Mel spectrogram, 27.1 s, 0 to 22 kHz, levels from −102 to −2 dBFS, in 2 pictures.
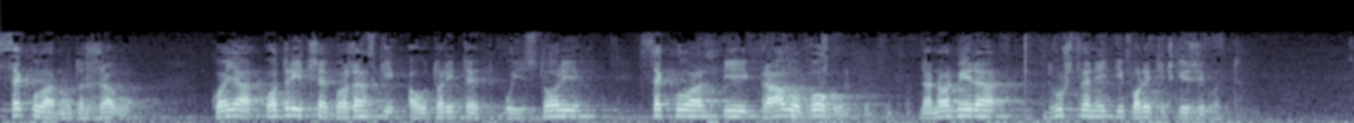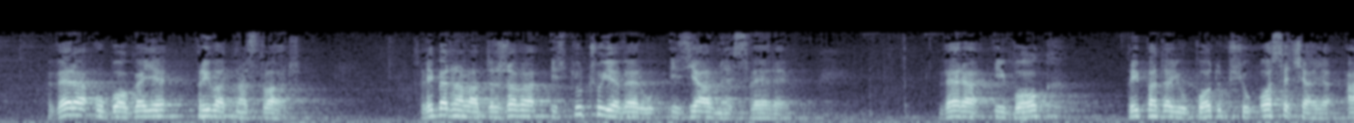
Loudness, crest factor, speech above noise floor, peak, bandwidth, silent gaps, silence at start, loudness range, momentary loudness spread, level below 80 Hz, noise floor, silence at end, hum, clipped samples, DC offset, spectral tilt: -21 LUFS; 16 dB; 29 dB; -6 dBFS; 8.4 kHz; none; 0 s; 4 LU; 12 LU; -52 dBFS; -50 dBFS; 0 s; none; under 0.1%; under 0.1%; -7 dB/octave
